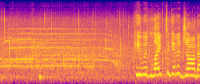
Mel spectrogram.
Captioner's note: audience cheers; audience applauds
